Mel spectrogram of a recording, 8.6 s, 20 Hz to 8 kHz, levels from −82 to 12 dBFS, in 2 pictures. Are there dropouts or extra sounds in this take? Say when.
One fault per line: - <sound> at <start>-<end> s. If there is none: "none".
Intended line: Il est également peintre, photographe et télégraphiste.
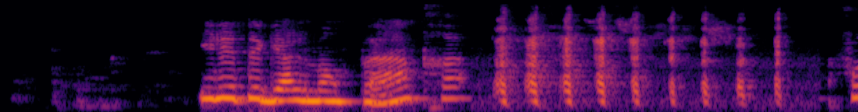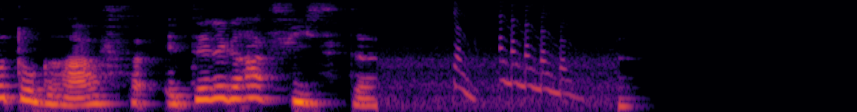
- laugh at 2.5-4.0 s
- chirp at 6.6-7.3 s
